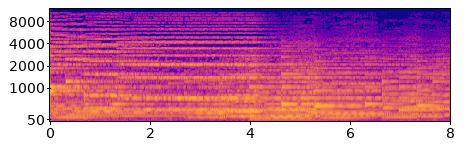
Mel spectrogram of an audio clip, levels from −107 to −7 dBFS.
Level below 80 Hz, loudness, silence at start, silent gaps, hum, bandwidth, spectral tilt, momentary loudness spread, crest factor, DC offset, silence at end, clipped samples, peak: -64 dBFS; -29 LUFS; 0 s; none; none; 11 kHz; -5.5 dB/octave; 7 LU; 14 dB; under 0.1%; 0 s; under 0.1%; -14 dBFS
